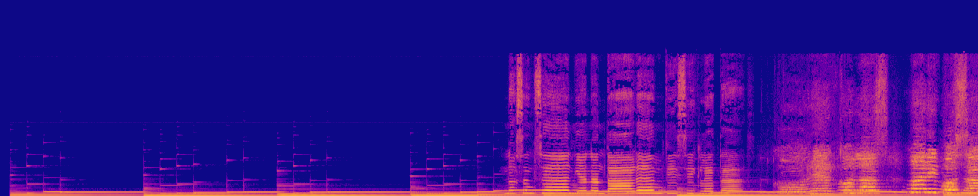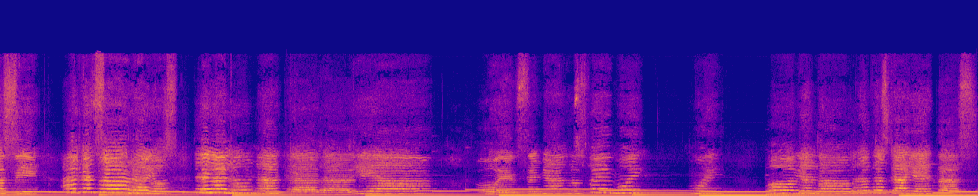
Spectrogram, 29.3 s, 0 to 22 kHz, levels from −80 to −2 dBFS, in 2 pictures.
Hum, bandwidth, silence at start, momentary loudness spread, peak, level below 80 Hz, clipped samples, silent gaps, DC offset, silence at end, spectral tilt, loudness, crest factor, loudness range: none; 16.5 kHz; 0.15 s; 12 LU; -2 dBFS; -30 dBFS; under 0.1%; none; under 0.1%; 0 s; -4.5 dB/octave; -20 LUFS; 18 dB; 8 LU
